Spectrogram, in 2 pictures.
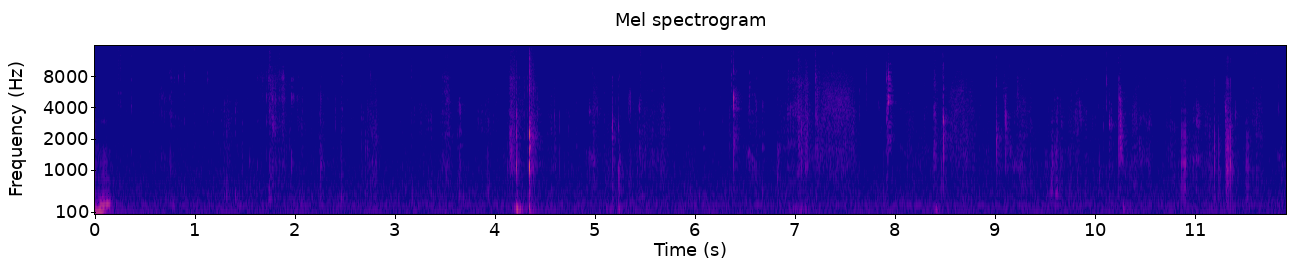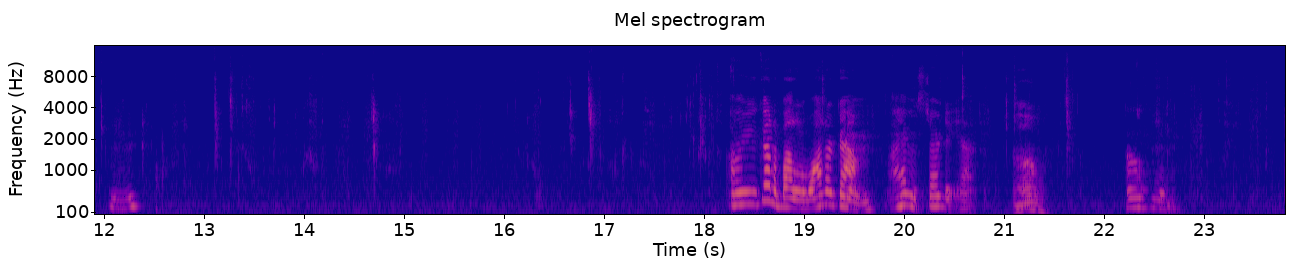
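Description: A woman chews and crunches crisp salad close up.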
